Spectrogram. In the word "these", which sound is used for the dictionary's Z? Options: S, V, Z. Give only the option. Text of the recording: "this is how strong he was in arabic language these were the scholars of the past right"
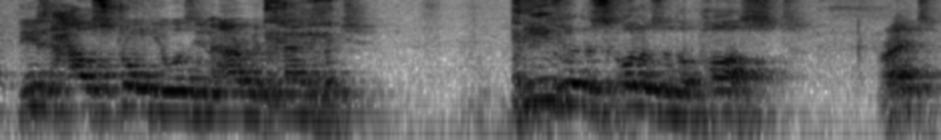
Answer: Z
